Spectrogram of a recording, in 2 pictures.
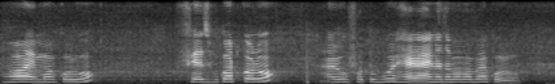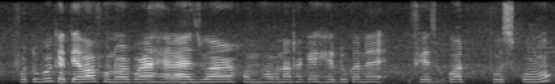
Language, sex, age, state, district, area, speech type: Assamese, female, 45-60, Assam, Lakhimpur, rural, spontaneous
